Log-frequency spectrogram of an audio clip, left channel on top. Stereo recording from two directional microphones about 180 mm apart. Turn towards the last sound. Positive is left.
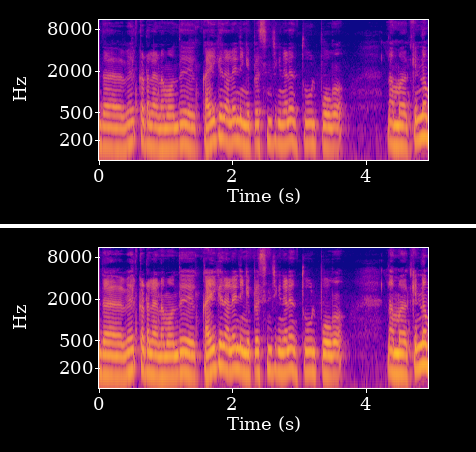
turn(degrees=0)  # may be behind; listen again after turning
